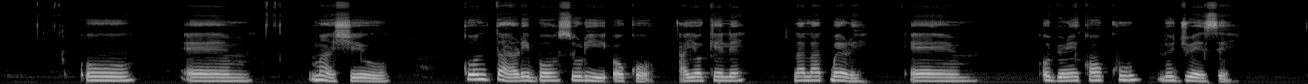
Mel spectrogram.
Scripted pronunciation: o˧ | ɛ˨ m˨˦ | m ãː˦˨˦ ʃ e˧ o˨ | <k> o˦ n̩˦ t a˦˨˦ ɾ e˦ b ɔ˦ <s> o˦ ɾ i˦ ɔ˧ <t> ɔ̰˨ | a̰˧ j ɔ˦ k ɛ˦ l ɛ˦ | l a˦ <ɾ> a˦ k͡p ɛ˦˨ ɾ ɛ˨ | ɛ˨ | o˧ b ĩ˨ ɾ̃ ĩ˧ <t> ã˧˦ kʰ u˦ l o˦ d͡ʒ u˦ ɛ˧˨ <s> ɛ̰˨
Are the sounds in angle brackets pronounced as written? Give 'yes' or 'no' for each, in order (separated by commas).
yes, yes, no, no, no, yes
